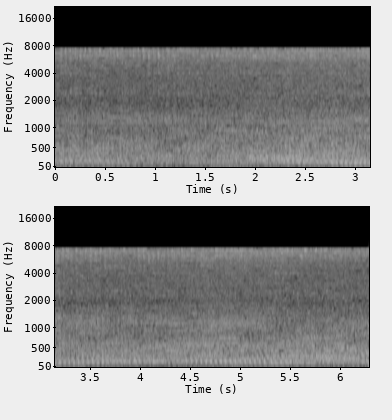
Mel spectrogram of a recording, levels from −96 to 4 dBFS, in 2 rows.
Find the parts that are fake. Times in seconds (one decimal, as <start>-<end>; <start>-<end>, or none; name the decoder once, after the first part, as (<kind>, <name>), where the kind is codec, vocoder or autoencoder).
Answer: 0.0-0.5 (vocoder, WaveNeXt); 0.9-4.3; 5.3-6.3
